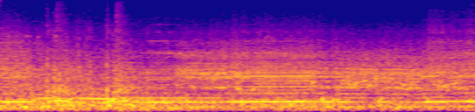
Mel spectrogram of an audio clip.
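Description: A race car engine holds a steady high drone at Red Bull Ring in Spielberg, Austria, in a sim racing video game, the throttle held with only slight shifts in pitch, loud and continuous.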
